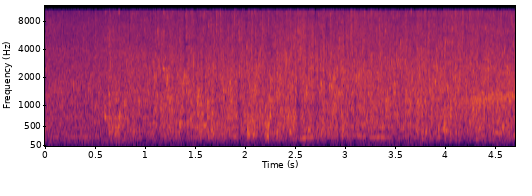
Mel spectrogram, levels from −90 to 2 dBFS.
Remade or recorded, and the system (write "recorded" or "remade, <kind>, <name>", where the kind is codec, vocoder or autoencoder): recorded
